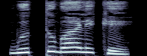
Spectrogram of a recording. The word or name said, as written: ಗುತ್ತುಬಾಳಿಕೆ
